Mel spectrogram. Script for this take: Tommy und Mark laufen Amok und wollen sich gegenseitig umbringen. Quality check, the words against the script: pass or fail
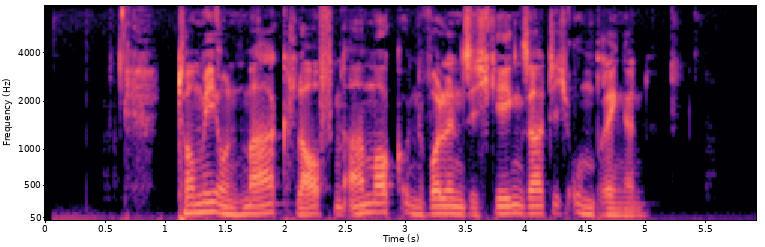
pass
